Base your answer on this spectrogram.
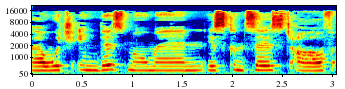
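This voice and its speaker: Over noticeable background noise, a woman with a non-native accent and a high pitch speaks very slowly. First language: not English. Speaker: book reviewer. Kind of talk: book review talk to camera. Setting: poor sound quality.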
